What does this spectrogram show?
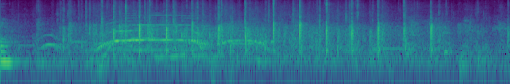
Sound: audience applauds and cheers

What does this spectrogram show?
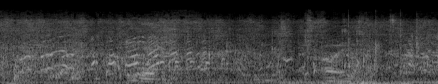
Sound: crowd laughing

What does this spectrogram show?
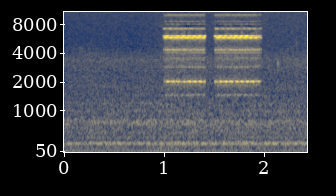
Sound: phone rings

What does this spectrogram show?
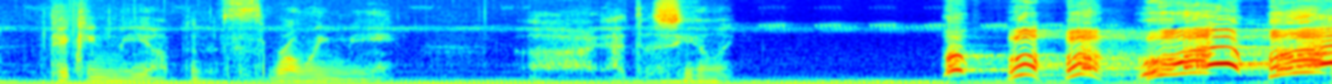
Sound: screams

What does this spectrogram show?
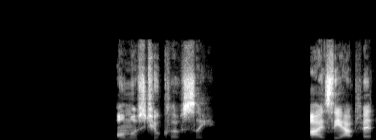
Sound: radio Filter

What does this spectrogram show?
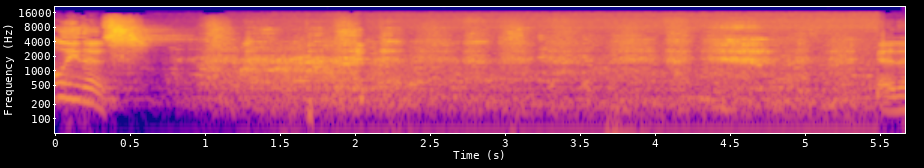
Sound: audience laughs

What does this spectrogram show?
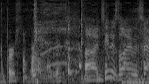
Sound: laughs

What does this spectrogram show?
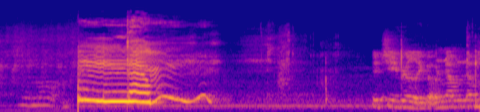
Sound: excitedly eating

